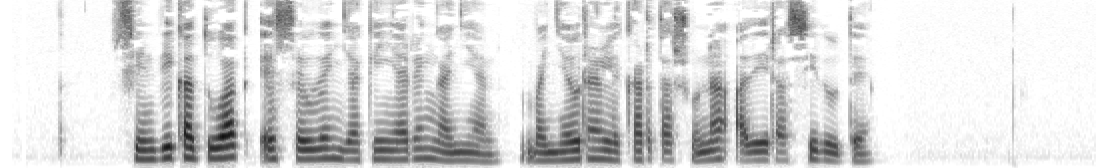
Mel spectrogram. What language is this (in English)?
Basque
